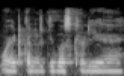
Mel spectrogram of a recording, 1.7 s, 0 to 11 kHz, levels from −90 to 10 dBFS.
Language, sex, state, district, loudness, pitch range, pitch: Hindi, male, Uttar Pradesh, Shamli, -18 LUFS, 155-160 Hz, 160 Hz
